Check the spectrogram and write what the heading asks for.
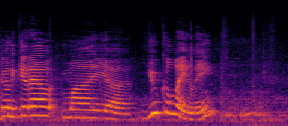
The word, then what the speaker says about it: ukulele: to get out my ukulele, or as I believe they would say in Hawaii, which is has become associated with this, ukulele. I believe that's how it would be pronounced in the Hawaiian language.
